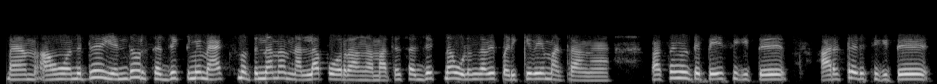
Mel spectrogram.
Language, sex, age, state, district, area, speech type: Tamil, female, 18-30, Tamil Nadu, Mayiladuthurai, urban, conversation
